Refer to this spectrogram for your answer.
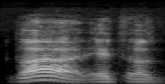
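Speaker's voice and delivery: put-on botched Italian grandfather accent; half-hearted Italian accent; Italian accent attempt. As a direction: try an Italian accent and miss. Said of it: "with his Italian accent".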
